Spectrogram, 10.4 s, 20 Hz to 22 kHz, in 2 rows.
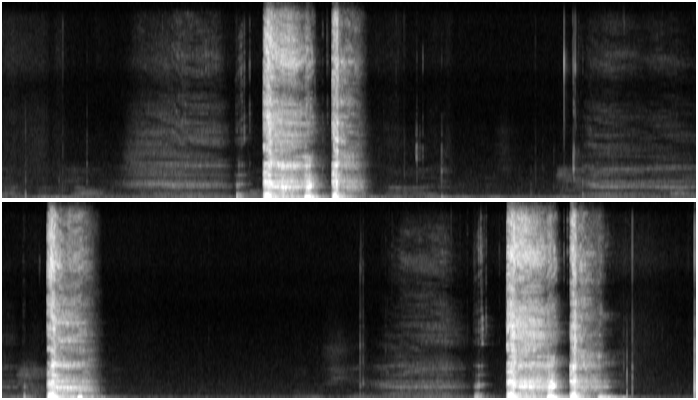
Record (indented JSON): {
  "three_cough_length": "10.4 s",
  "three_cough_amplitude": 8846,
  "three_cough_signal_mean_std_ratio": 0.3,
  "survey_phase": "beta (2021-08-13 to 2022-03-07)",
  "age": "18-44",
  "gender": "Female",
  "wearing_mask": "No",
  "symptom_cough_any": true,
  "symptom_runny_or_blocked_nose": true,
  "symptom_sore_throat": true,
  "symptom_fatigue": true,
  "symptom_onset": "4 days",
  "smoker_status": "Ex-smoker",
  "respiratory_condition_asthma": false,
  "respiratory_condition_other": false,
  "recruitment_source": "Test and Trace",
  "submission_delay": "2 days",
  "covid_test_result": "Positive",
  "covid_test_method": "ePCR"
}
